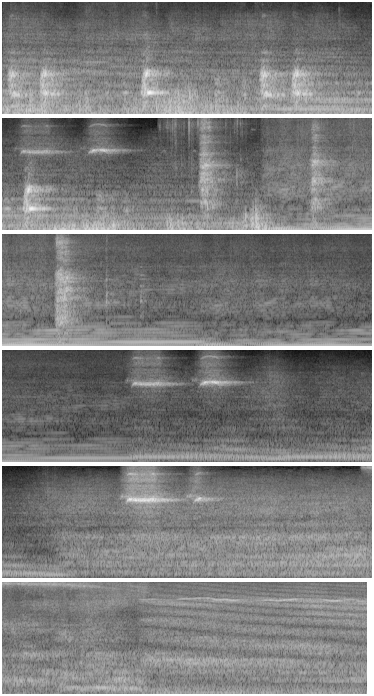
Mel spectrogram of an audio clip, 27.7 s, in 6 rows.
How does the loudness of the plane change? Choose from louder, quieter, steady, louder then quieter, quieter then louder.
quieter then louder.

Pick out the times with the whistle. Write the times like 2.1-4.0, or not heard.
4.8-6.1, 15.4-16.8, 19.9-21.0.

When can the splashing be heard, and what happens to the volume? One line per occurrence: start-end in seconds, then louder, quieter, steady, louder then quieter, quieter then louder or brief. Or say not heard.
not heard.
